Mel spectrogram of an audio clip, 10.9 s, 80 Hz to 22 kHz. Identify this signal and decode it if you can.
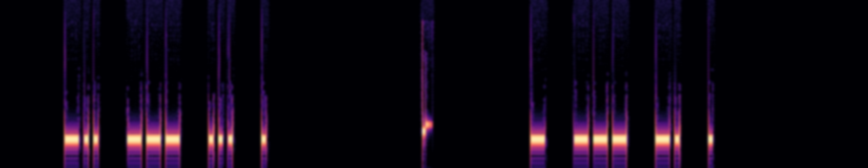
Morse code, heard as a keyed tone, about 20 wpm, spaced as for 15 wpm, 700 Hz. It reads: DOSE TONE
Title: 068 Lesson 12f - Letter d - Words 20wpm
